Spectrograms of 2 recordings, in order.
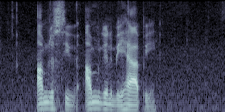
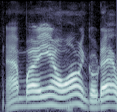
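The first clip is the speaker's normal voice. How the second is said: put-on southern cowboy accent, quick and louder; mock southern cowboy; 8 semitones higher, 8 dB louder, faster than usual. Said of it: "There's a cowboy in everybody".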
